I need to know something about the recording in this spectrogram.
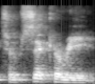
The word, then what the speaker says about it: Terpsichore: Okay, but definitely terpsichore rhymes with trickery.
